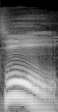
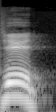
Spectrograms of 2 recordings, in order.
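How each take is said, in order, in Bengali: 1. অক্ষরটি 'zee' হিসেবে বলা হয়। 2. অক্ষরটি 'zed' হিসেবে বলা হয়।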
